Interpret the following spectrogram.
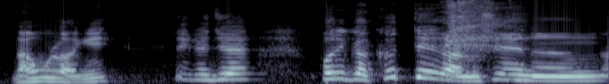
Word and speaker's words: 나물왕: 박재상이 이제 신라에 56명의 왕이 있는데 17대 나물왕. 그러니까 우리 흔히 이제 예전에 내물왕이라 했는데 그 내자를 이제 그 한학자이나든지 어문학자들이 이제 내자를 나자로 불러야 된다.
